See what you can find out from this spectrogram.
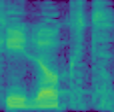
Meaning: past participle of locken
- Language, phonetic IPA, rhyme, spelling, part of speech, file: German, [ɡəˈlɔkt], -ɔkt, gelockt, verb, De-gelockt.ogg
